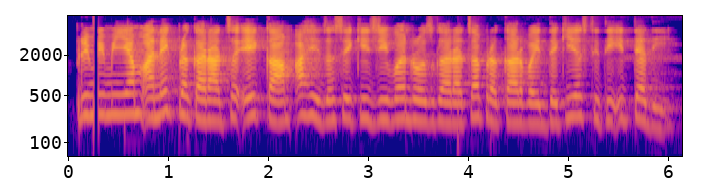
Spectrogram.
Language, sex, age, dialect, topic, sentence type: Marathi, female, 25-30, Northern Konkan, banking, statement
